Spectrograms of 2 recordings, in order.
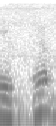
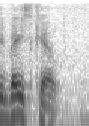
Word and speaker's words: Beis El: You might want to pronounce it Beis El, Beis El? – Yeah, because Beis El means literally the house of God. So some people don't like to pronounce it Beis El, so they say Beis Kel.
